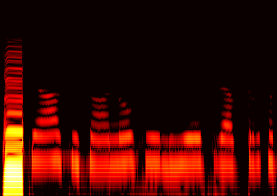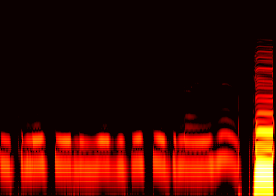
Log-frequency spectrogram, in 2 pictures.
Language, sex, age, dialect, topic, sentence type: Hindi, female, 18-24, Garhwali, agriculture, statement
